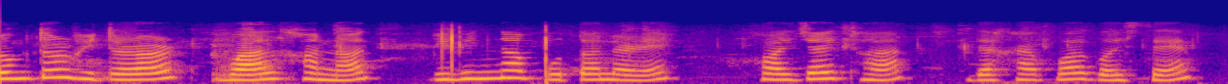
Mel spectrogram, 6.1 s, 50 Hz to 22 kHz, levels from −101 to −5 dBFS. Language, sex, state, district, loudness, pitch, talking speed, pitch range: Assamese, female, Assam, Sonitpur, -23 LUFS, 270 Hz, 100 wpm, 250-305 Hz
